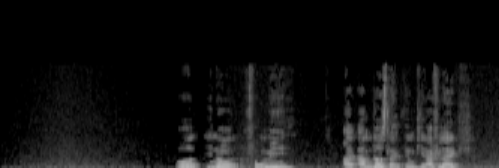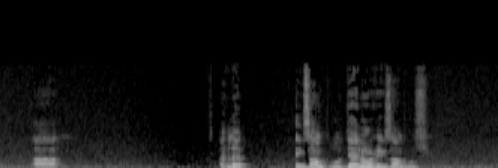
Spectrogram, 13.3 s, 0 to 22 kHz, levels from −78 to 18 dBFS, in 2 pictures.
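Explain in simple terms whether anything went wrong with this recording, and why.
The whole clip suffers from overdone noise removal: the cleanup was cranked too high, so the background drops and breaks up into twinkly specks.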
